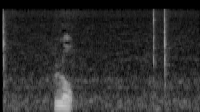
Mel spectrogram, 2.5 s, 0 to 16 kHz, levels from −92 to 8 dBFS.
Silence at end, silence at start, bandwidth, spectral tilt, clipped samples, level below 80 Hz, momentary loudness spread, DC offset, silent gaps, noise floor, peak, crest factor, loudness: 0.4 s; 0.05 s; 11.5 kHz; -5.5 dB/octave; under 0.1%; -64 dBFS; 18 LU; under 0.1%; none; -56 dBFS; -6 dBFS; 22 dB; -25 LUFS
